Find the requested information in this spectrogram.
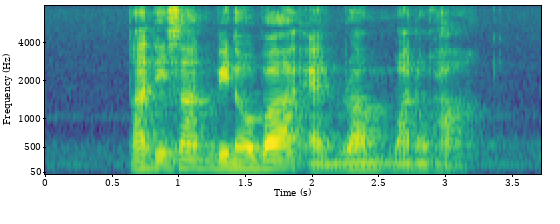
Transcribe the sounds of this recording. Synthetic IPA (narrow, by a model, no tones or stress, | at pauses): t̪ãnd̪isãnvinobaɛ̃nɹãmːanoɦa̰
